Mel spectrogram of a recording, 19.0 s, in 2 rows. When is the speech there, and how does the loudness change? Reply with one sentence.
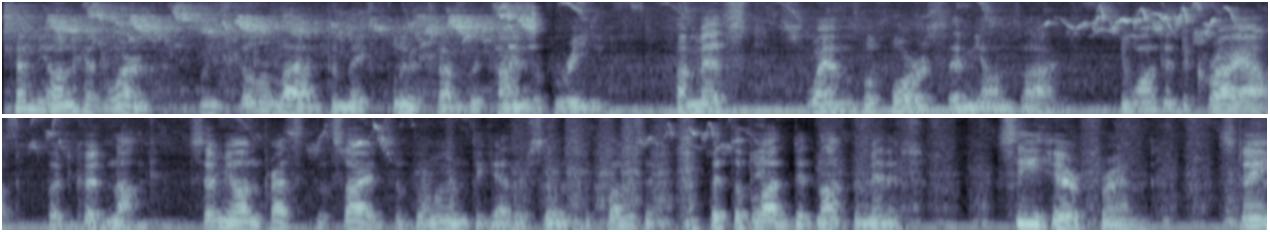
You can hear the speech from 0.1 to 16.4 s, at a steady volume; and briefly from 17.0 to 18.9 s.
